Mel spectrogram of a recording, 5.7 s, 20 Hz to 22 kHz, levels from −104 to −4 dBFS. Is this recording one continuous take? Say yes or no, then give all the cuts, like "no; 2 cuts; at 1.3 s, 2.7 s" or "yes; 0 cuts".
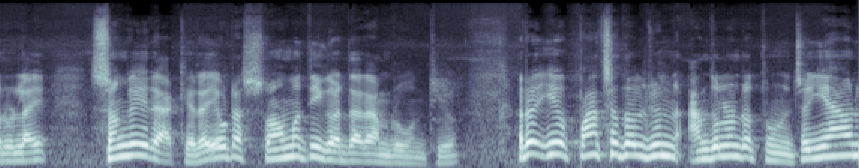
yes; 0 cuts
